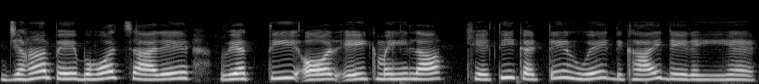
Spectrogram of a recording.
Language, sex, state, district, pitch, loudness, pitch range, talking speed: Hindi, female, Jharkhand, Palamu, 250 Hz, -15 LUFS, 230-275 Hz, 120 wpm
